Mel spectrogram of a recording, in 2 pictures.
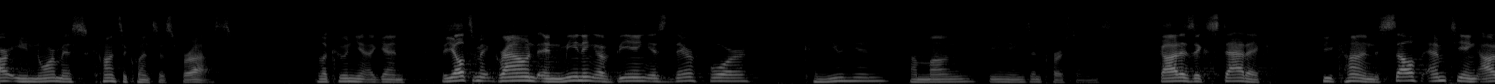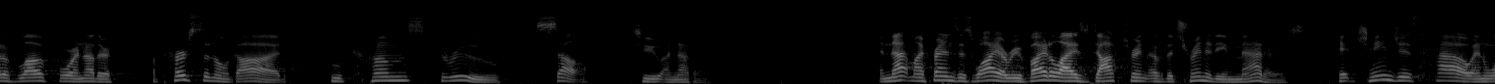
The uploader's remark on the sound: Audio recording of the sermon in Ellis Hall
